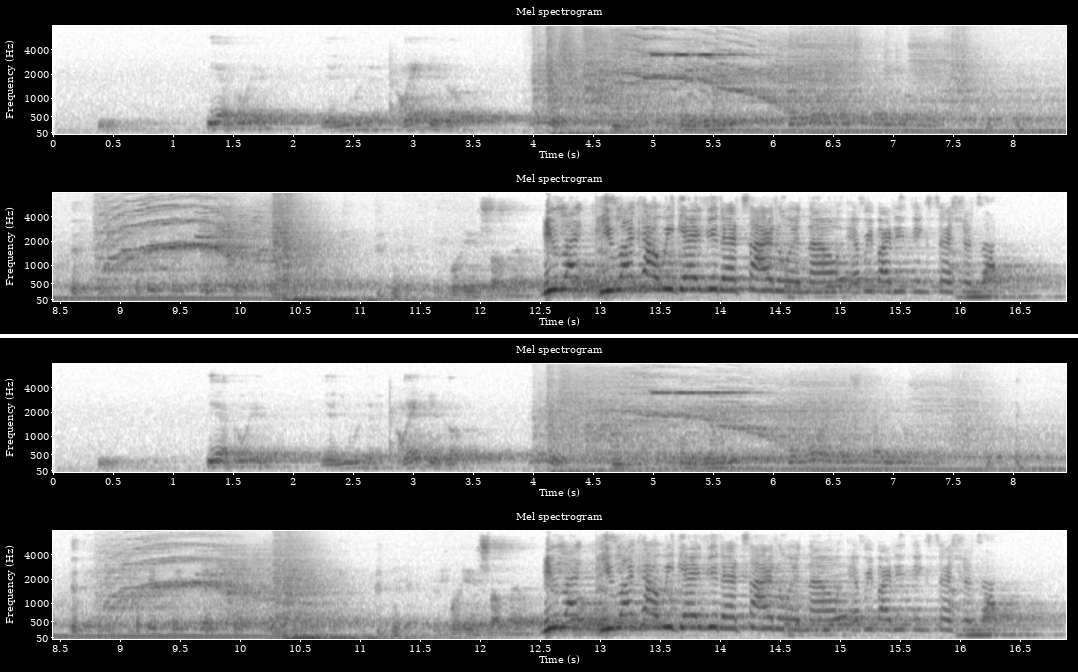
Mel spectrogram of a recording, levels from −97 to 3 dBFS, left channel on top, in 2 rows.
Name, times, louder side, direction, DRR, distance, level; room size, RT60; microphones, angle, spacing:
voice 1, 1.3-1.8 2.2-3.5 4.0-4.3 4.8-5.7 6.1-7.4 8.8-9.0 9.2-10.6 11.6-12.1 12.7-13.1 14.8-15.1, right 1 dB, 65° right, 3 dB, 2.5 m, -40 dB
Slam / Squeak / Alarm, 4.0-12.0, left 3 dB, 55° left, 3.7 m, -38 dB
voice 2, 5.2-5.7 8.6-8.7 10.8-10.9 11.2-13.1 15.9-16.3, right 1 dB, 40° right, 2 dB, 2.6 m, -39 dB
voice 3, 12.5-16.3, left 2 dB, 15° left, 12 dB, 0.4 m, -28 dB
25.5 x 20.0 x 5.3 m, 2.6 s
head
